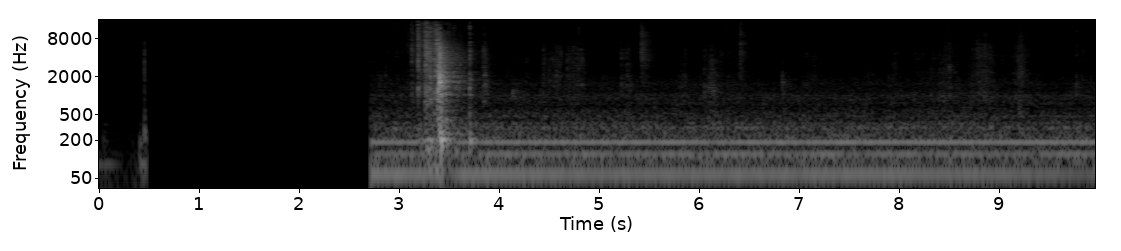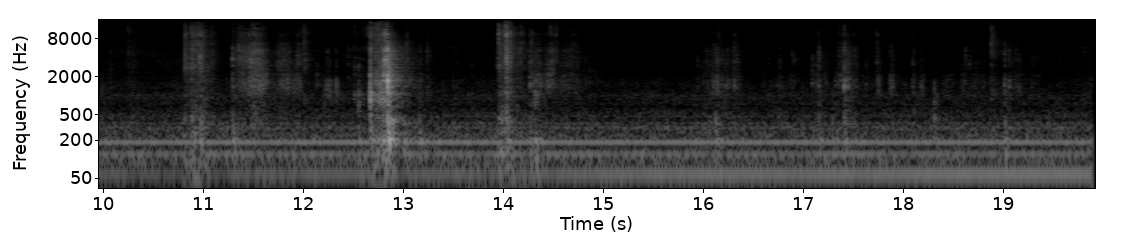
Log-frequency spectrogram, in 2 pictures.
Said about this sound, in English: Now I'm going to cut up bok choy. That is another really good ingredient. I love that. So let's get to chopping that as well.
